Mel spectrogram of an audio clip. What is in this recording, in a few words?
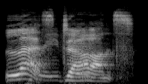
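British female Lets dance; beanstalk audio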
